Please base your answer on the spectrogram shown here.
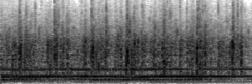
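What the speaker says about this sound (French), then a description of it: "la marche blanche en hommage à Christine Renon s'est achevée dans une salve d'applaudissements" Applause from a crowd at the end of a white memorial march outside a school, a steady patter of clapping heard at a moderate distance under a faint steady hum.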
